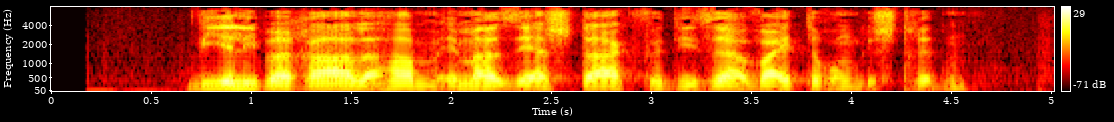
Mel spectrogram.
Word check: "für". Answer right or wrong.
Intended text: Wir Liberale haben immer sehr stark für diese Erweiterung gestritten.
right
